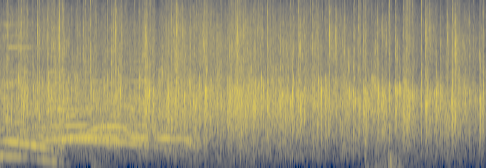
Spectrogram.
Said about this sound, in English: Massive round of applause to Valenanda.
